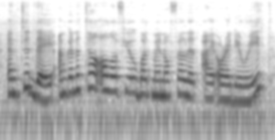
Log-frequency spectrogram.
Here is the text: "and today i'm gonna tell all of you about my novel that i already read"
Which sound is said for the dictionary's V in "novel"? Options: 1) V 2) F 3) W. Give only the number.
2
